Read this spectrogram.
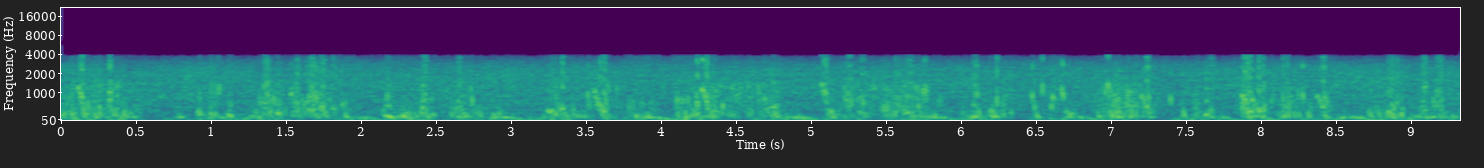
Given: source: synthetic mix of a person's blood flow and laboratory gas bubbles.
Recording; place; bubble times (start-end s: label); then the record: Doppler ultrasound of blood flow; precordium
0.00-0.69 s: bubbles
0.75-1.18 s: bubbles
1.31-1.96 s: bubbles
2.11-2.96 s: bubbles
3.21-3.99 s: bubbles
4.07-4.86 s: bubbles
5.05-5.89 s: bubbles
5.98-6.37 s: bubbles
6.45-6.80 s: bubbles
6.88-7.33 s: bubbles
7.37-7.71 s: bubbles
7.83-8.50 s: bubbles
8.68-9.33 s: bubbles
From the record:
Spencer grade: 4 (maximum detectable bubble signal sounding continuously throughout systole and diastole of every cardiac period, and overriding the amplitude of the normal cardiac signals); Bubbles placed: anywhere in the cardiac cycle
